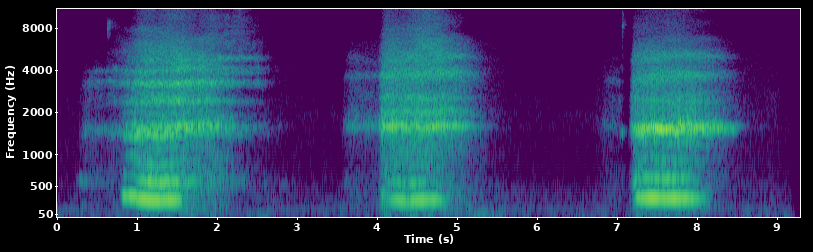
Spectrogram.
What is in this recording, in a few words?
man lets out a wet, fart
